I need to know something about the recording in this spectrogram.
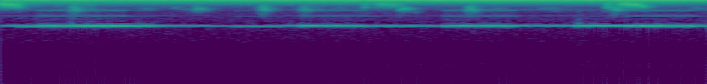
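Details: Grass crickets on a warm summer night in Bulgaria, surround-microphone recording; an unbroken shrill trill, stronger at the start and end, overlaid by sparse faint higher chirps.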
